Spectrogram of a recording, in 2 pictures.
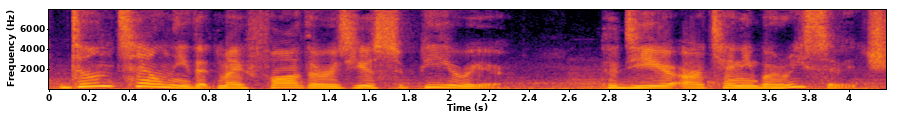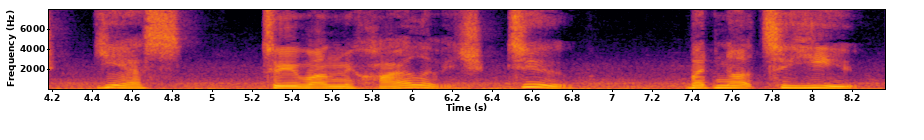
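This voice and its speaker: A woman's voice: on the low side, animated, moderate pace, darkish tone, slight background noise, close to an everyday voice. A woman playing a bold, imperious young journalist in a period visual novel, haughty and assertive. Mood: assertive, demanding. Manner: haughty, assertive, crisp commands.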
